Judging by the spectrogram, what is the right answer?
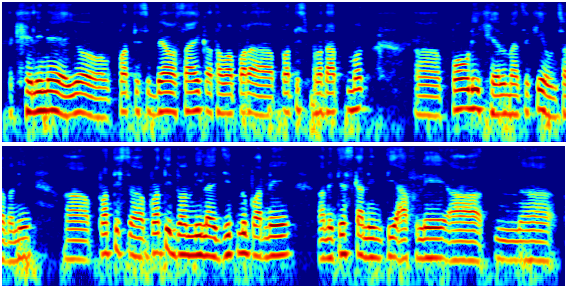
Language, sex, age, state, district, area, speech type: Nepali, male, 18-30, West Bengal, Kalimpong, rural, spontaneous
